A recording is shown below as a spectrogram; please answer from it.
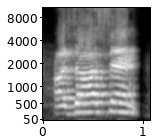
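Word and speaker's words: adjacent: जी हाँ दोस्तों, यदि किसी शब्द में डी के बाद जब जे आता है तो डी साइलेंट रहता है। जैसे कि एडजेक्टिव, अजज, अजासेंट, अजवाइन, आजस्ट, आजवर, इन सभी शब्दों में डी के बाद जे है और डी यहाँ पर इन शब्दों में साइलेंट है।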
